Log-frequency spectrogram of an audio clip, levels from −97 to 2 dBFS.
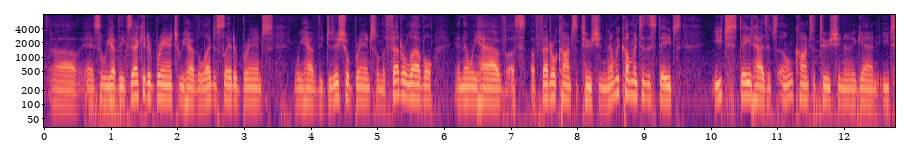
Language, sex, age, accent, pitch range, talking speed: English, male, 40-59, American, 105-125 Hz, 215 wpm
